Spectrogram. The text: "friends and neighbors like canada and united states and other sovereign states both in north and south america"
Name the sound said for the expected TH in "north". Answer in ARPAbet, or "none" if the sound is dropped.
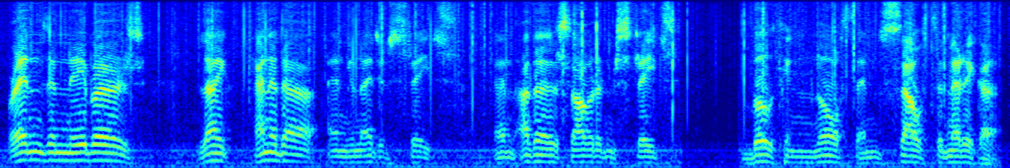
TH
